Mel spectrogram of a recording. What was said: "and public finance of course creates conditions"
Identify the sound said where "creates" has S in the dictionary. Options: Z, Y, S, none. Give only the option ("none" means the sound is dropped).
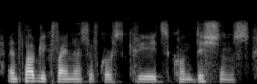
S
